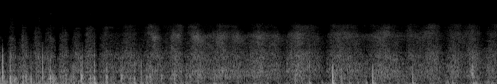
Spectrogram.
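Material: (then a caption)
Silicone. Fingertips of both hands scratch and cup the soft silicone ears of a binaural microphone. A steady, close-up rustling scratch with bright hiss and soft, muffled low thumps continues throughout, with a few sharper taps standing out near the end.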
